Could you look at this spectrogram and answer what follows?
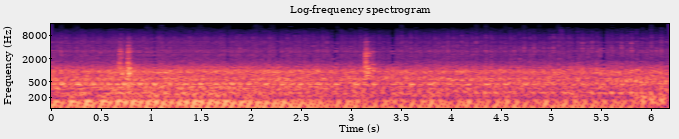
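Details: Old tractor engine with 150 psi compression in all cylinders; owner guesses worn valve guides and notes it smells quite a bit: strong, steady low-pitched note with an even beat and no misses or knocks; normal running.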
